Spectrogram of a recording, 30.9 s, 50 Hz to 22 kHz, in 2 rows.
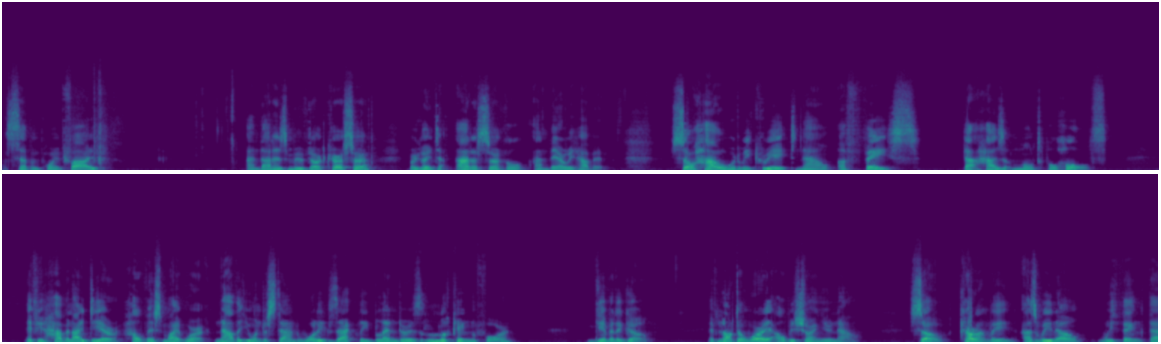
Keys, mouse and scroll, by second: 0.0-0.1 typing, 1.2 Return, 4.6 Return, 6.6 shift+a.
